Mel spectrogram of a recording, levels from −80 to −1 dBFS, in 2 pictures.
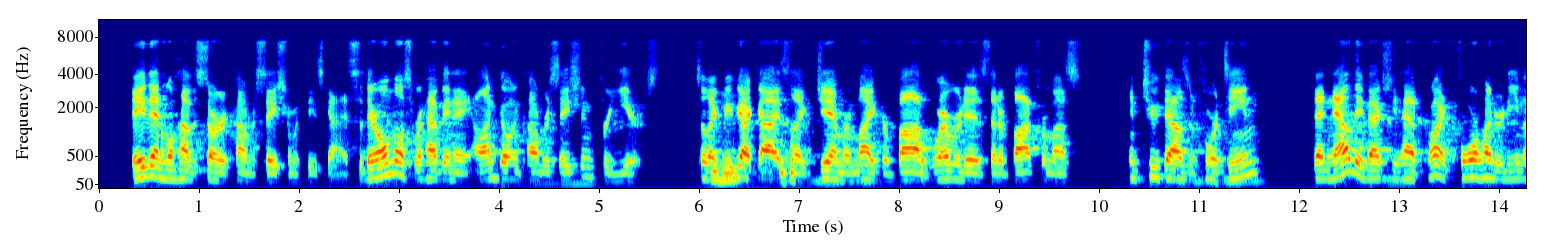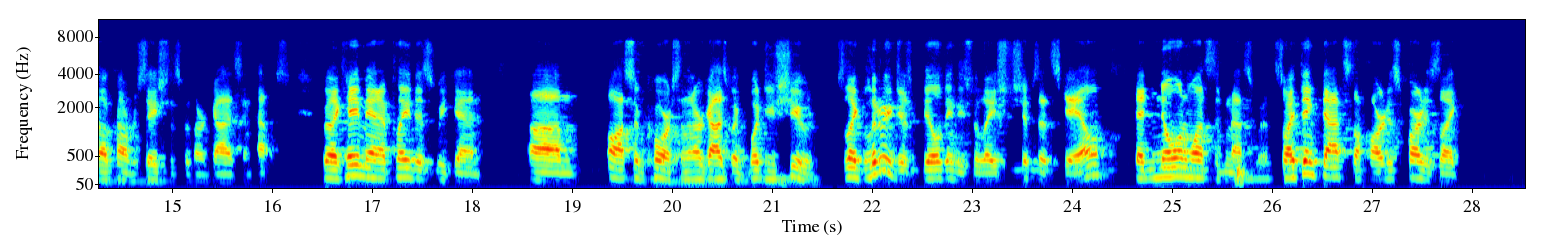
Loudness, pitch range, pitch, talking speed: -22 LUFS, 115-145 Hz, 125 Hz, 210 wpm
